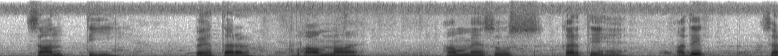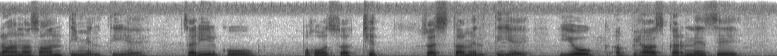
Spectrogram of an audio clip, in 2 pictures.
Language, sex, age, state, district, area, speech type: Hindi, male, 45-60, Madhya Pradesh, Hoshangabad, urban, spontaneous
